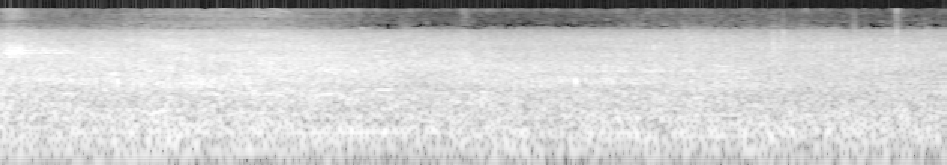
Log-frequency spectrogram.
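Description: Steady city traffic noise from cars passing on a busy road, with people's voices mixed in.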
